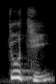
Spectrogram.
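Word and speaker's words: cuci: বলা হয় চুচি ক্রেতা সি ইউ সি আই যেহেতু সি উচ্চারণ হয় চ এর মত এজন্য চুচি ক্রেতা অথবা বাচু ক্রেতা অথবা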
